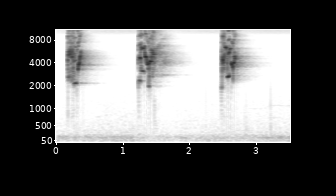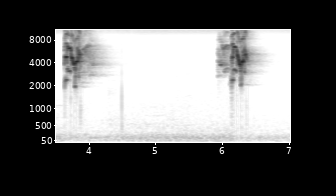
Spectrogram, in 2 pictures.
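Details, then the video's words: Lovebird call meant to attract other lovebirds, a series of five loud, shrill, high-pitched squeaky chirps spaced roughly a second apart, with a faint steady high tone running underneath. "Suara lovebird ampuh untuk pancing lovebird lain"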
